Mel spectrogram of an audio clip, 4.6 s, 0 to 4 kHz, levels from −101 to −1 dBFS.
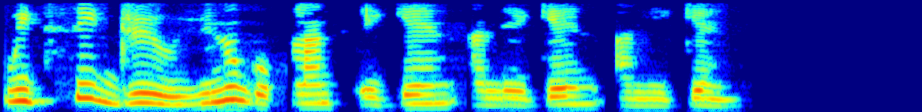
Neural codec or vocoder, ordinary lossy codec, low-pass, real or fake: none; AAC, 32 kbps; 3.6 kHz; real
